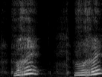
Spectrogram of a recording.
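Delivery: excited, joyful exclamation. A woman hears a man's news and answers, crying out.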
